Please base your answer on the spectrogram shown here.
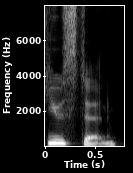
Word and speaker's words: Houston: Both regret the New York street is House Stun and the Texas is Houston. Houston. Who? Like an owl.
